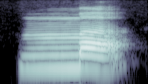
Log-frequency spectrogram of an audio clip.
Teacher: the mem is articulated by simply joining the Two Lips right the M sound m is simply articulated by joining the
